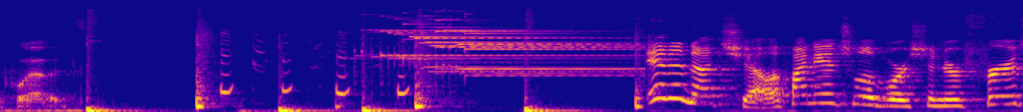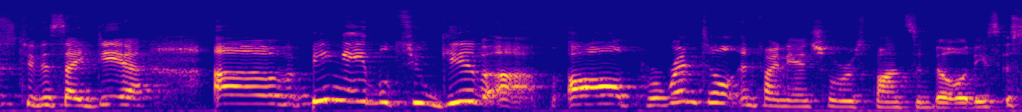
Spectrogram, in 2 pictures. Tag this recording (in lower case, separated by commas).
speech, music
